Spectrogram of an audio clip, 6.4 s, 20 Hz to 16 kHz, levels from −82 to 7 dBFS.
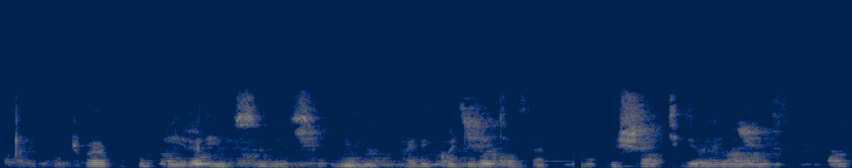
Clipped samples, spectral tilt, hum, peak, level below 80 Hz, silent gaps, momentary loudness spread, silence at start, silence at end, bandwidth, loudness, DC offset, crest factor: under 0.1%; -2.5 dB/octave; none; -18 dBFS; -80 dBFS; 4.33-4.37 s; 16 LU; 0.05 s; 0 s; 7.4 kHz; -39 LUFS; under 0.1%; 20 dB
